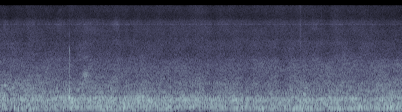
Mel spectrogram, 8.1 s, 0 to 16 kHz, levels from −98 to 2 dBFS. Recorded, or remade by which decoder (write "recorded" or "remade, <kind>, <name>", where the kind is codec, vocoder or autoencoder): remade, codec, DAC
